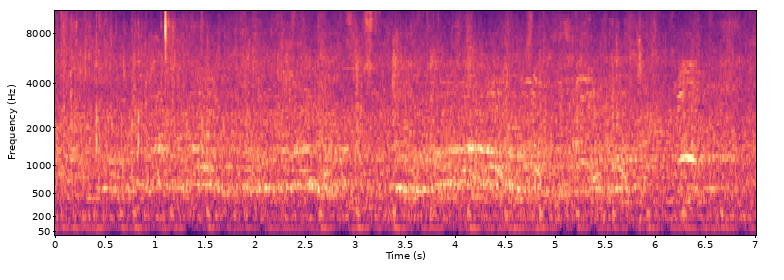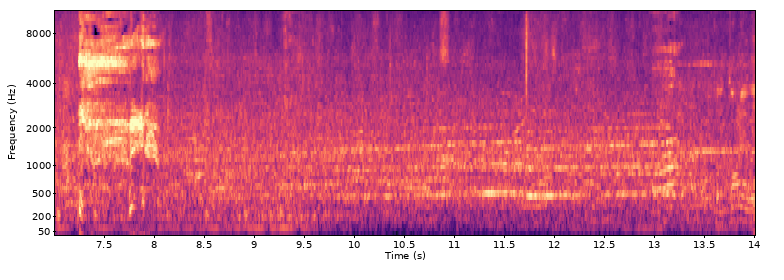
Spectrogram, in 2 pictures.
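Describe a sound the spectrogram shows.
A large crowd murmurs and chatters steadily.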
